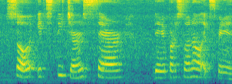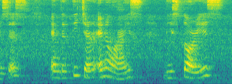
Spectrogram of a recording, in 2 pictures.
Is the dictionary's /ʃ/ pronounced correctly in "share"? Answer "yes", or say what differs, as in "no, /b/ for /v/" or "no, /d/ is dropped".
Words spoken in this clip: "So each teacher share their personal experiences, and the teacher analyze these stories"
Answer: no, /s/ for /ʃ/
